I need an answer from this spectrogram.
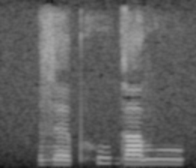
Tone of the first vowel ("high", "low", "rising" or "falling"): low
